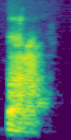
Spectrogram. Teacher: you get no nasalization in the lenited form varak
